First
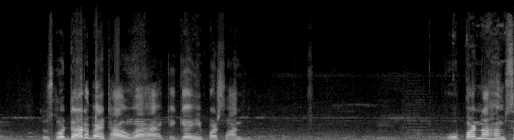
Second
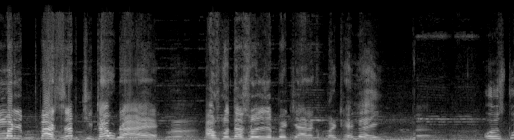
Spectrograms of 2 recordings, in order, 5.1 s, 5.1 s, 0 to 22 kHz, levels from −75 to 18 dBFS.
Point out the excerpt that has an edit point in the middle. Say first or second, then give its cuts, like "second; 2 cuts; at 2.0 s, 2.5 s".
second; 1 cut; at 4.1 s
